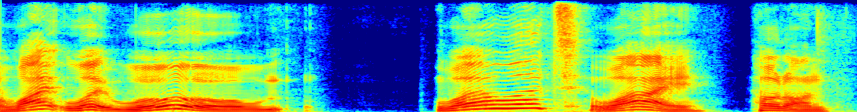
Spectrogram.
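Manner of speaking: startled, pitch leaping up on each question; taken aback. Real, not acted.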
